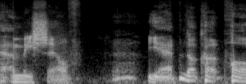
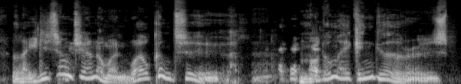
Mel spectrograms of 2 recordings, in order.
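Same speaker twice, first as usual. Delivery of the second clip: mock announcer; 6 semitones higher than usual. Host teasing friend with a mock game-show announcement.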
